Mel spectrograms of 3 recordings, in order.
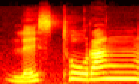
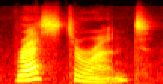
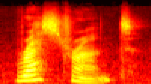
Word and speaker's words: restaurant: 레스토랑 아니고 어떻게 발음하죠? 뒷부분이 R A N T잖아요. 랑이 아니라 rant rant 이렇게 발음합니다. 해 볼게요. resturant. Restaurant 좋습니다.이 구문의 의미는 뭔가요?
